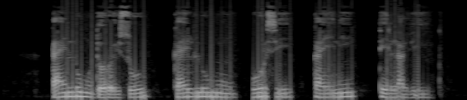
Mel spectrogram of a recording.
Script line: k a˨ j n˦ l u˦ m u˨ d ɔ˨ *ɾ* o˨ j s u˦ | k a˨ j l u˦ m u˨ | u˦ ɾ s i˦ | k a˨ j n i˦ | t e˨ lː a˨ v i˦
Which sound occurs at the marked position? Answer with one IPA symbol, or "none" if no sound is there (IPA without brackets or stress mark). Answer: ɾ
